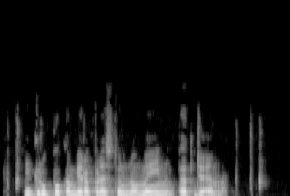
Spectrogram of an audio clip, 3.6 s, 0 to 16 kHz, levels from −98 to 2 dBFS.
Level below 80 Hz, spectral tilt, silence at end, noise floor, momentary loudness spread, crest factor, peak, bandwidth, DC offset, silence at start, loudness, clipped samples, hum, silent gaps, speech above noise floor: -64 dBFS; -8.5 dB/octave; 0.8 s; -43 dBFS; 7 LU; 14 dB; -2 dBFS; 6.8 kHz; under 0.1%; 0.2 s; -17 LUFS; under 0.1%; none; none; 27 dB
